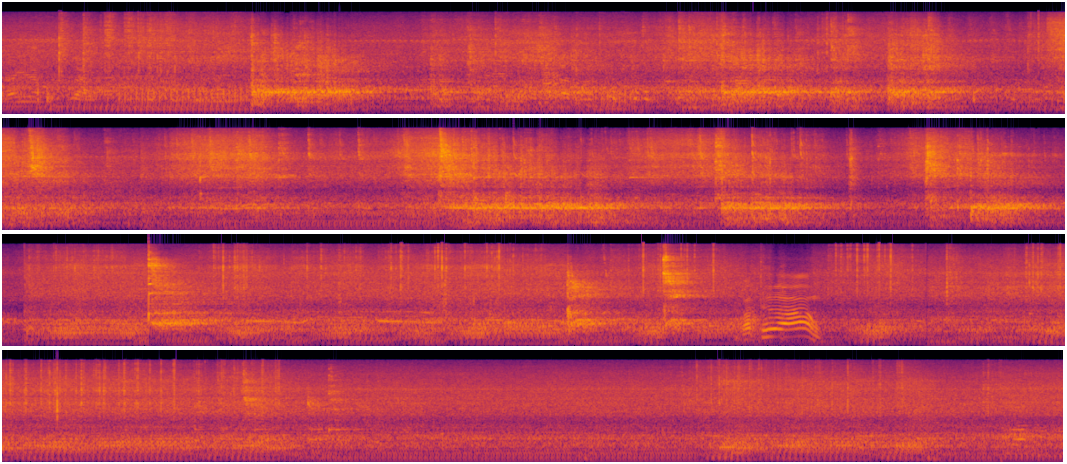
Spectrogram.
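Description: People's voices talking indistinctly, with scattered sharp metallic knocks and clanks from light steel roof framing being handled and fixed in place.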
